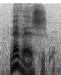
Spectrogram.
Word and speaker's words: Neves: Neves.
